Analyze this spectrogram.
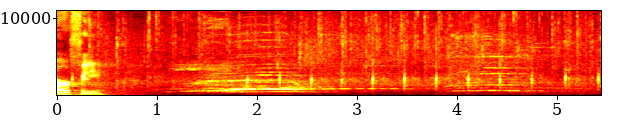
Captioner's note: audience applauding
